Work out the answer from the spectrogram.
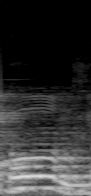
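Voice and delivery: "kum" stretched out on a held vowel; overlong kum. Shown as a demonstration. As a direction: drag the u in "kum" well past its length. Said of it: "Kumnya panjang lagi". ("kum" dipanjangkan)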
